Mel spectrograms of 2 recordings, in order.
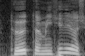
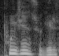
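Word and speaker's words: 豊臣秀吉: 2개가 헷갈려 썼는데 아 일본 사람들은 일본식 발음 대로 만 쓰기로 했습니다 그래서 도요토미 히데요시 한번 맞고 풍신 수기를 틀립니다 이등박문 틀리구요 이토 히로부미가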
